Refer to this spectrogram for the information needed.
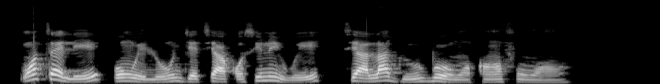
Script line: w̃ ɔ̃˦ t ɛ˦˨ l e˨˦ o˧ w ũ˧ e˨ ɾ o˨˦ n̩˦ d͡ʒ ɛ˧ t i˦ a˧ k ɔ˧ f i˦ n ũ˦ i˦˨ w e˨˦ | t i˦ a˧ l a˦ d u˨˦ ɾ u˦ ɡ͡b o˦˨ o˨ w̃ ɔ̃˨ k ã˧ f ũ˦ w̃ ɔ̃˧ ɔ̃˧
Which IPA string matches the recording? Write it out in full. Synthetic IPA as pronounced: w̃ ɔ̃˦ t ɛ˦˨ l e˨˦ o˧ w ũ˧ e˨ l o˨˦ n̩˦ d͡ʒ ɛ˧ t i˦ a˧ k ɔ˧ s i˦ n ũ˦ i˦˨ w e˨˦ | t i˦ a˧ l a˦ d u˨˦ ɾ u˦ ɡ͡b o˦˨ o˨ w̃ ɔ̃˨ k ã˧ f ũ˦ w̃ ɔ̃˧ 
